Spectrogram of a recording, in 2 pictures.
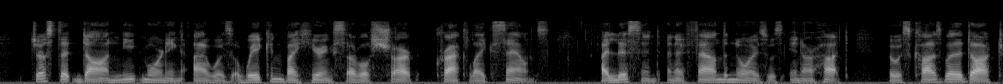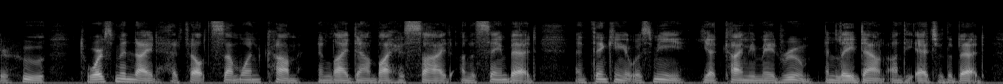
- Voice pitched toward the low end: Yes, very low, 95 Hz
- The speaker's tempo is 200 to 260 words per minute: Yes, fast, 205 wpm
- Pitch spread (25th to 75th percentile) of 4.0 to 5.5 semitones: No, average, 3.1 semitones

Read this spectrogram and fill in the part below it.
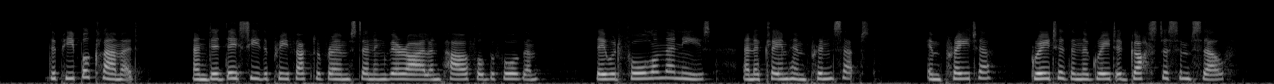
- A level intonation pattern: Yes, narrow, 2.0 semitones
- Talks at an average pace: Yes, average, 155 wpm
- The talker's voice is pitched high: Yes, very high, 250 Hz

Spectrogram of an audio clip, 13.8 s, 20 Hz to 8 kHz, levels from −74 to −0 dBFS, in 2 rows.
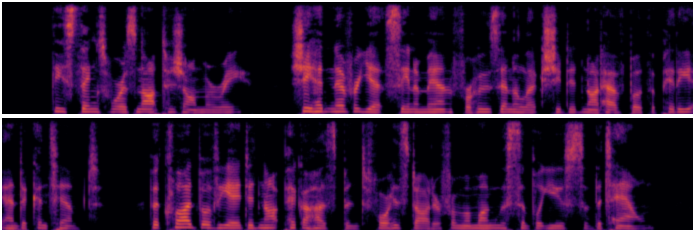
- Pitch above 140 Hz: Yes, high, 190 Hz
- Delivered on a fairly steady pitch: Yes, narrow, 2.0 semitones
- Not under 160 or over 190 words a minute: No, fast, 205 wpm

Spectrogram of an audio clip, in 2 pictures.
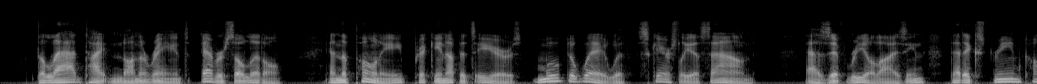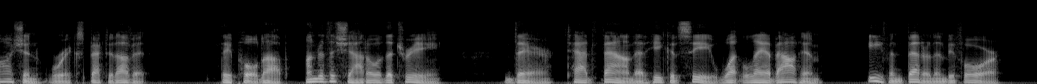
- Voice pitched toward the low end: Yes, very low, 85 Hz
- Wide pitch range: Yes, wide, 5.9 semitones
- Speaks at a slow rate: No, average, 160 wpm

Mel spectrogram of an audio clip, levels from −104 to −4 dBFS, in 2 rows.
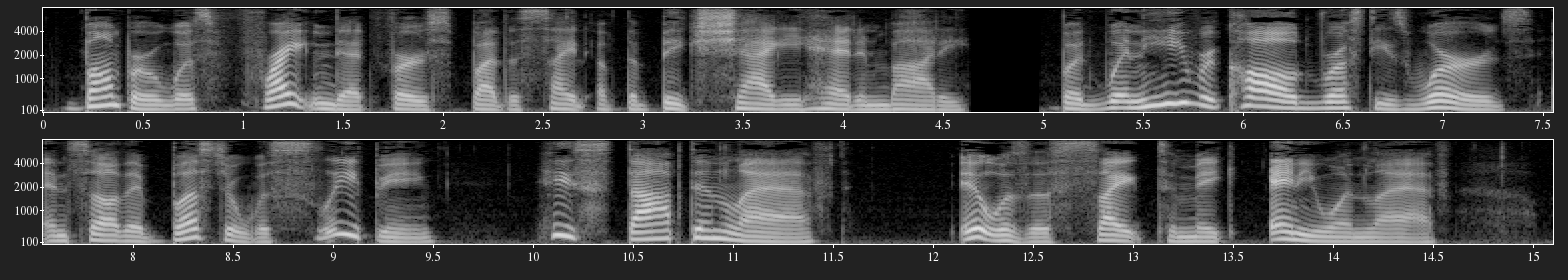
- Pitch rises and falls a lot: Yes, wide, 6.3 semitones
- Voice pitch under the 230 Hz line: Yes, medium, 140 Hz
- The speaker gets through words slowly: No, average, 160 wpm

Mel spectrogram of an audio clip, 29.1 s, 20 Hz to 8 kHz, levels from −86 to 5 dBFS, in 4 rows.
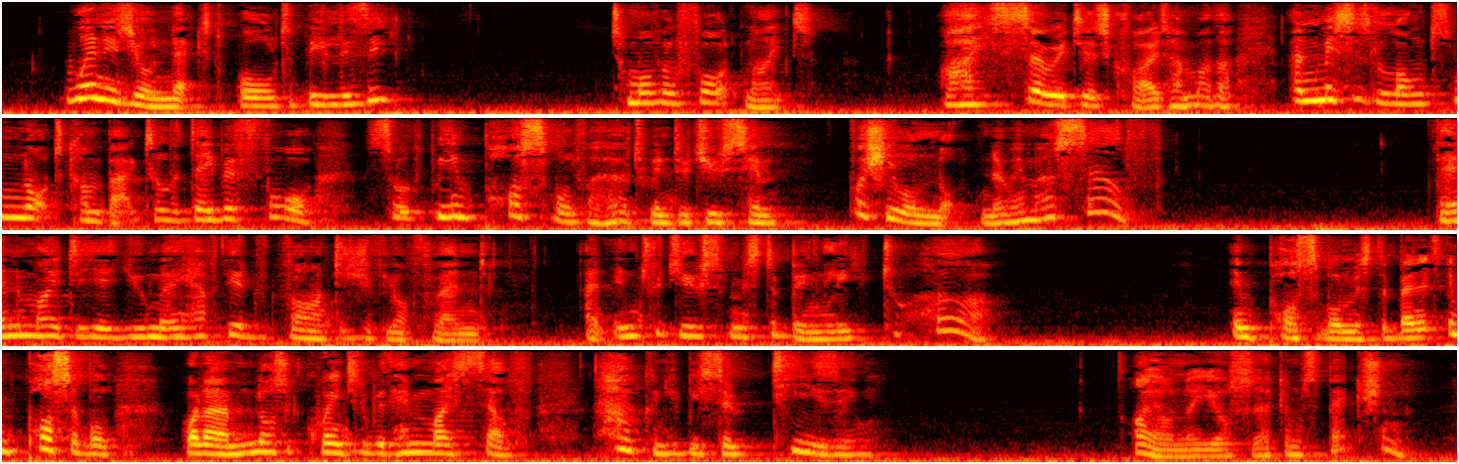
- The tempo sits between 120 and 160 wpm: No, average, 175 wpm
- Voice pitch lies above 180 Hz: Yes, high, 190 Hz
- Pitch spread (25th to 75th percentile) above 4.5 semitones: Yes, wide, 5.4 semitones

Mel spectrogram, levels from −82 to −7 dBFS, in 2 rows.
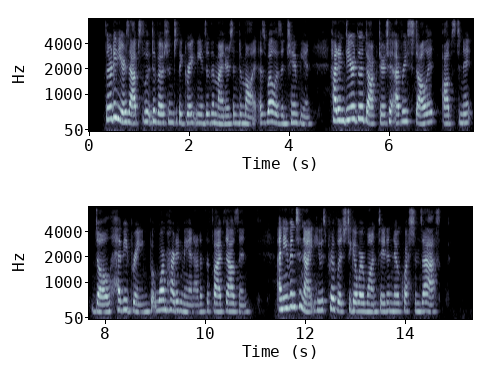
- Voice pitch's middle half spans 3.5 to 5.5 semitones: No, average, 2.9 semitones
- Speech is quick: Yes, fast, 210 wpm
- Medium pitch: No, high, 230 Hz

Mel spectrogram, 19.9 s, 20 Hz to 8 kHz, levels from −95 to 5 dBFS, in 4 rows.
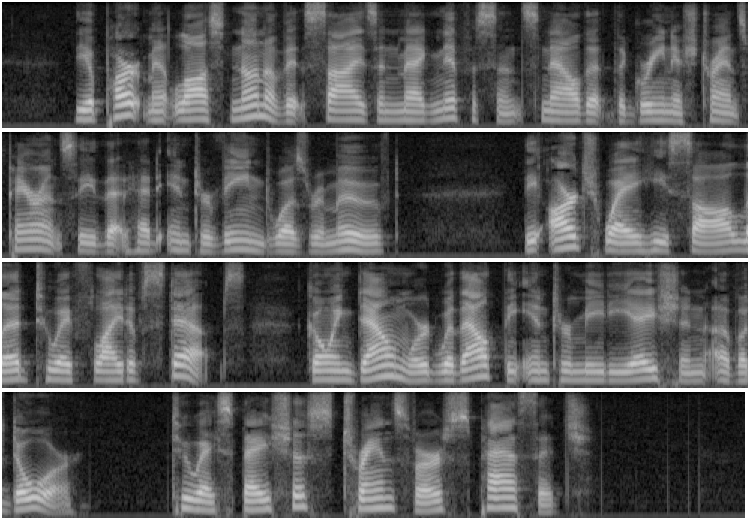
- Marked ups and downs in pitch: No, average, 2.9 semitones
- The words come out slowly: Yes, slow, 125 wpm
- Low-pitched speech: No, medium, 155 Hz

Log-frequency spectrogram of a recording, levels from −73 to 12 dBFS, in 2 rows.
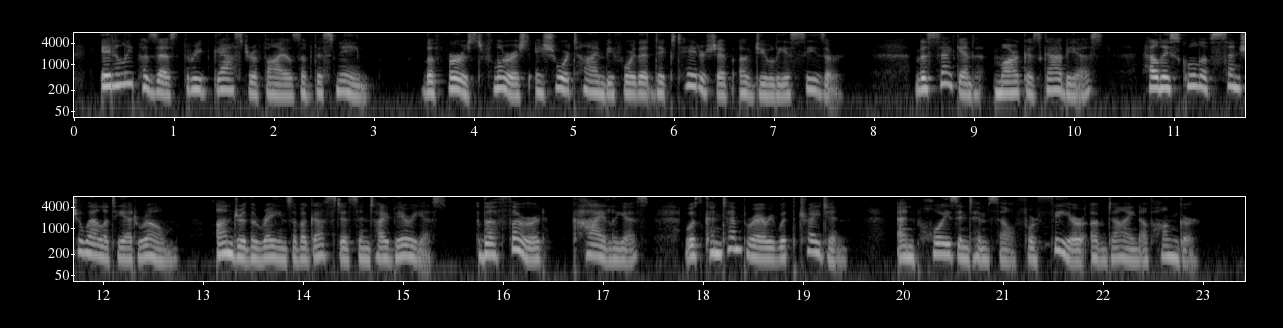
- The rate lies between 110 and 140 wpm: Yes, slow, 135 wpm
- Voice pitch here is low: No, medium, 165 Hz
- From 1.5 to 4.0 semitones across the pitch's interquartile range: No, average, 5.2 semitones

